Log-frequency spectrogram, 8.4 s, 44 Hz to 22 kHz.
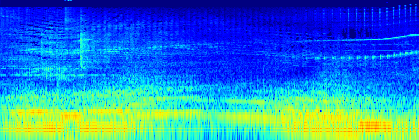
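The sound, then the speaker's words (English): A spaceship engine rumbles deep and steady as the craft docks at bay 2 of Schneider Orbital station in the Delta Pavonis system, its low tones shifting as a thin, high whine rises and climbs in the last few seconds. “Engines disengaged.”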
